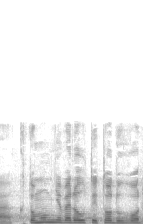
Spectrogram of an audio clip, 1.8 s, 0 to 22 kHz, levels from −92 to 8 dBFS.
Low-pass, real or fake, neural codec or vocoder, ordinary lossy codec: 9.9 kHz; real; none; AAC, 48 kbps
